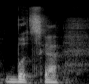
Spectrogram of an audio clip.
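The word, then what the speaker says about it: Buksa: And then I think he'll start up top with the man Adam Butzka. I think I say it wrong, because I think I always say bus, and it's not, it's book, sir.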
